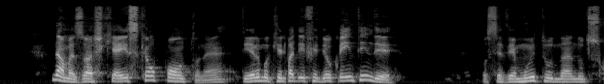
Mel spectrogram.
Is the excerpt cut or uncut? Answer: cut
